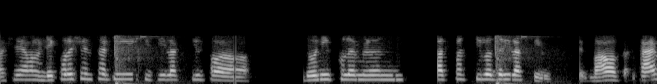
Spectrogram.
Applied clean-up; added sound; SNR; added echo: none; Keys jangling; 17 dB; none.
